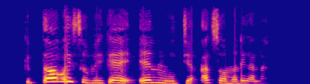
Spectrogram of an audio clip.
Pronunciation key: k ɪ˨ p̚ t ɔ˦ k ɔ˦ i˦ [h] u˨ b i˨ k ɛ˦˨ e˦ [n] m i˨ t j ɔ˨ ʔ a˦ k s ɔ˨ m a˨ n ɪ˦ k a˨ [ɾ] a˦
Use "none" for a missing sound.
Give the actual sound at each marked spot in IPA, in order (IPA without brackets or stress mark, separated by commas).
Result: s, n, l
